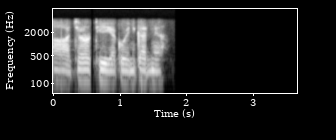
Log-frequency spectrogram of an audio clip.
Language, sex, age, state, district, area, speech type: Dogri, male, 18-30, Jammu and Kashmir, Samba, rural, conversation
